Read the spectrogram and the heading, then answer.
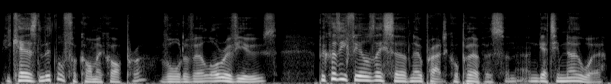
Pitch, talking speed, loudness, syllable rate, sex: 145 Hz, 205 wpm, -19 LUFS, 7.4 syllables/s, male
